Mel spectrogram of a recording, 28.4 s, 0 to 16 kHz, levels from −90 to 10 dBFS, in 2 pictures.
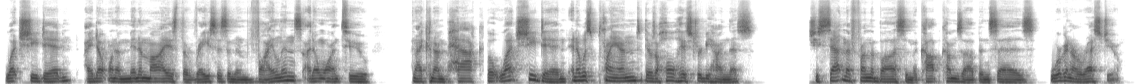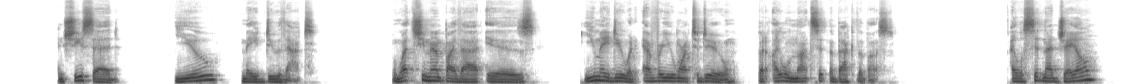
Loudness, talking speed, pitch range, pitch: -20 LUFS, 195 wpm, 100-135 Hz, 120 Hz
